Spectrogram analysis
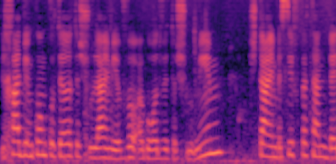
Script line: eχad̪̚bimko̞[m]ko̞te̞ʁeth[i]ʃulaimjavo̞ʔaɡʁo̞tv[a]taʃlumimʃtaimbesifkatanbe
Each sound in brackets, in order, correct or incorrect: correct, incorrect, incorrect

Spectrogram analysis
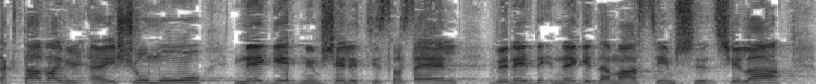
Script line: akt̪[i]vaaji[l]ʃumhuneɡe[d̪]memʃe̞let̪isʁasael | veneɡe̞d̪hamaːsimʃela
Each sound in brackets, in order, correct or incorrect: incorrect, incorrect, correct

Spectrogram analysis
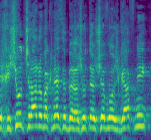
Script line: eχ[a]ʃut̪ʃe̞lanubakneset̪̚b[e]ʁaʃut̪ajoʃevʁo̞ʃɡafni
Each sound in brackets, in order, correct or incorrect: incorrect, correct

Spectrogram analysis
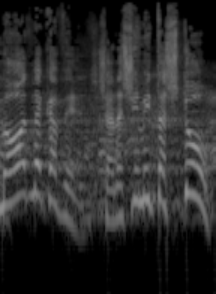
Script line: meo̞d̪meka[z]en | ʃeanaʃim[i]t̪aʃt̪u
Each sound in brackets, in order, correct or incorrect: incorrect, correct

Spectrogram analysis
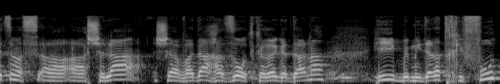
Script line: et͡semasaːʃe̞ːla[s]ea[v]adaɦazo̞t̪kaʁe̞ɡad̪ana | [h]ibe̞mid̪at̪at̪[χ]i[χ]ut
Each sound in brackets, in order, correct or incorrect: incorrect, correct, correct, correct, incorrect

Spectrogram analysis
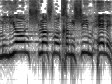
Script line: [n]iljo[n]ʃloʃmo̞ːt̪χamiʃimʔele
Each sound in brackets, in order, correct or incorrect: incorrect, correct

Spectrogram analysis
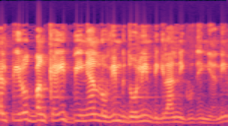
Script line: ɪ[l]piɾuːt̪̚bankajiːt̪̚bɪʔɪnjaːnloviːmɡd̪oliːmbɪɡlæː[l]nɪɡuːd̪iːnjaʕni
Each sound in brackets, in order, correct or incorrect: correct, correct

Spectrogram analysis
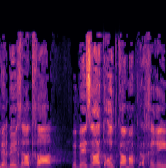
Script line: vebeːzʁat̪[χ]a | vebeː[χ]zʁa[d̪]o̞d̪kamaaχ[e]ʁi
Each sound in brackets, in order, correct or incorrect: correct, incorrect, incorrect, correct

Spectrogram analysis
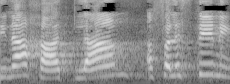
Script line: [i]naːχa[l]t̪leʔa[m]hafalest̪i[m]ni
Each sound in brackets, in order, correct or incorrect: correct, incorrect, correct, incorrect

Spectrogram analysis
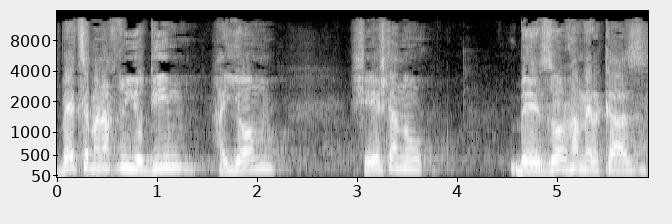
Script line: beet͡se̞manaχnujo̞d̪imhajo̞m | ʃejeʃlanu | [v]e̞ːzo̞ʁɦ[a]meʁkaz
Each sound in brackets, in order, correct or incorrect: incorrect, correct

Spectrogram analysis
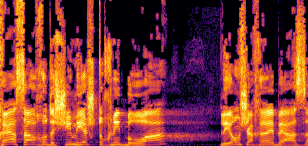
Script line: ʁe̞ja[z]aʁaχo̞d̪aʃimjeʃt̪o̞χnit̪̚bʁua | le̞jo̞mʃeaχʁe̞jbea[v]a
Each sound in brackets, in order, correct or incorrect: incorrect, incorrect

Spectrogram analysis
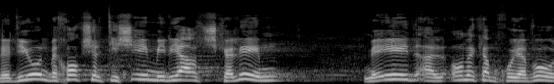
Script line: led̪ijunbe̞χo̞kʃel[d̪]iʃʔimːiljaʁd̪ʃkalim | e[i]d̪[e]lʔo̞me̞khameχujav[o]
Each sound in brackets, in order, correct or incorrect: incorrect, correct, incorrect, incorrect

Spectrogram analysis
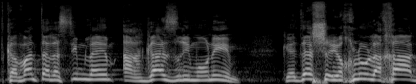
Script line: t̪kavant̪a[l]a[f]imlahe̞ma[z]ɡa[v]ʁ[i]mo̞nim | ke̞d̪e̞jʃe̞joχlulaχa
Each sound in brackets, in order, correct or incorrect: correct, incorrect, incorrect, incorrect, correct

